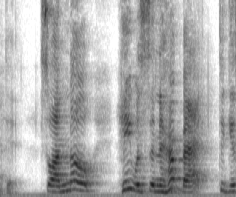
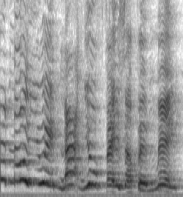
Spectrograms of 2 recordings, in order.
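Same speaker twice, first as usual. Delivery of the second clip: laughing high retelling; 12 semitones higher than usual. Retold or imitated. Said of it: "Ain't I country?".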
